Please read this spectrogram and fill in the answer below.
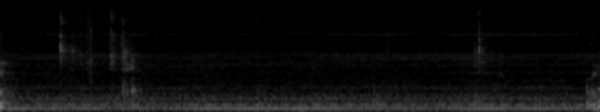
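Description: A steady low hum with a few faint clicks and taps from food and cutlery being handled on a plate.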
